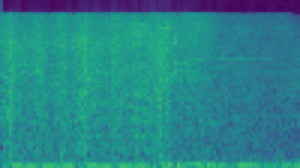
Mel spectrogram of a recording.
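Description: Film-trailer sound design: a hit at the start, then a rising noisy swell over a steady low bass rumble.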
